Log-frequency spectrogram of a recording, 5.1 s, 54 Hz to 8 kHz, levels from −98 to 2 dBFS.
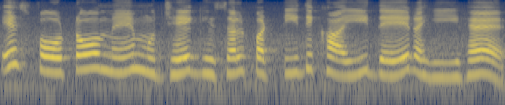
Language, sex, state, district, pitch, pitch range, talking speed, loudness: Hindi, female, Madhya Pradesh, Katni, 255 Hz, 240-280 Hz, 120 wpm, -16 LUFS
